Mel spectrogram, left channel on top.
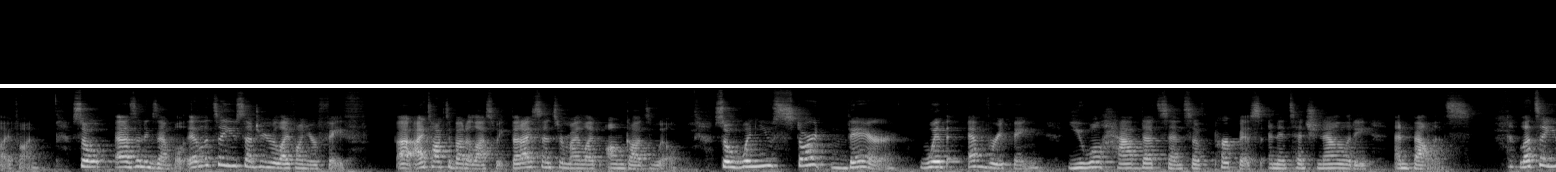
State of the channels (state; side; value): silent; left; 61 dB below the other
